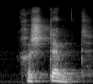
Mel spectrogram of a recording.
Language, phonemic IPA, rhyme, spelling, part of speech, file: Dutch, /ɣə.ˈstɛmt/, -ɛmt, gestemd, verb, Nl-gestemd.ogg
- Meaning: past participle of stemmen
